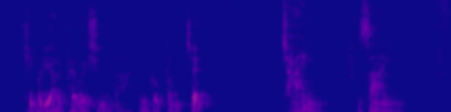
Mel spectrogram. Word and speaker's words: 자인: 일곱 번째 자인, 자인, 자인. Z 발음 나요? Zebra 할 때 자인 일곱 번째.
